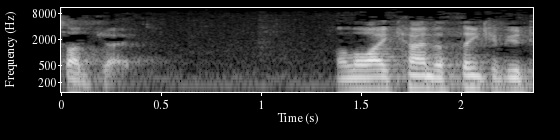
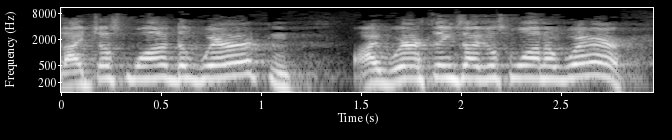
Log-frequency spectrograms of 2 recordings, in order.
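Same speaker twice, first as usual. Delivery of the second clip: high, louder mock protest; insistent protest; 9 semitones higher, 5 dB louder than usual. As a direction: imitate someone digging in, pitched high. Retold exchange, woman insisting.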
